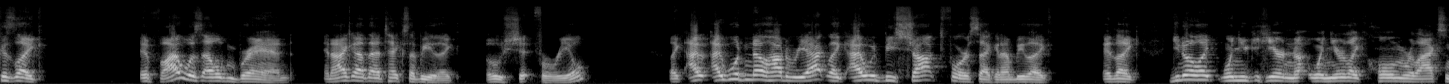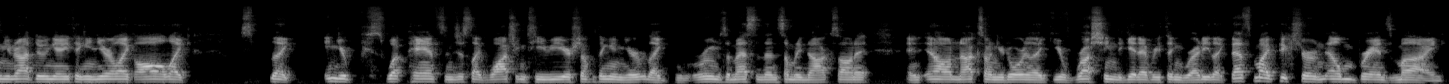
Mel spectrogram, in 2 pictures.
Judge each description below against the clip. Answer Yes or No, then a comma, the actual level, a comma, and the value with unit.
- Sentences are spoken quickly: Yes, fast, 225 wpm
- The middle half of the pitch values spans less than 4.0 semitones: No, average, 4.9 semitones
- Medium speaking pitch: No, low, 125 Hz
